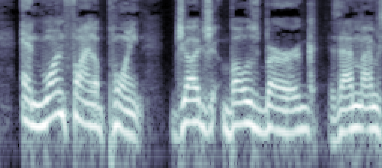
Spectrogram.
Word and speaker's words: Boasberg: him, to saying, and one final point, Judge Boasberg, I'm saying it right?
